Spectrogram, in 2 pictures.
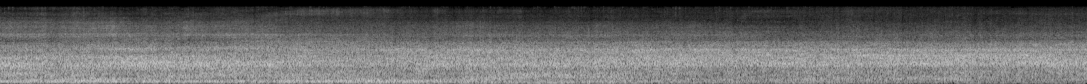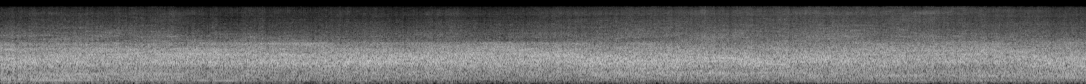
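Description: A jet engine roars loudly as an airliner takes off.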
